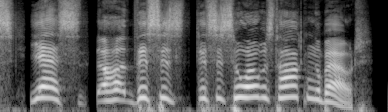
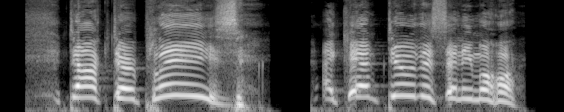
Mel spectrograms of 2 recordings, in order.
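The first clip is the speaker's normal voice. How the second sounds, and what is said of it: Shouting loudly. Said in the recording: “keep shouting!”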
